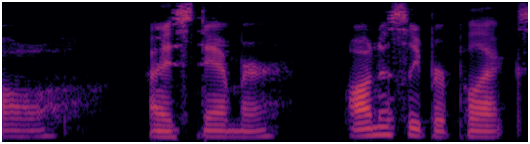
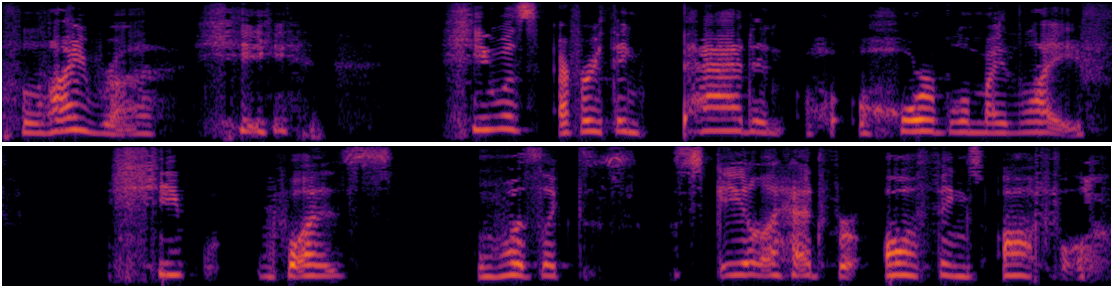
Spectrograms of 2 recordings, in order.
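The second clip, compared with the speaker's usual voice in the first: higher, louder, stammering through tears; sobbing; 7 semitones higher, 5 dB louder than usual. Acted. Moon Dancer telling Lyra about her father, sobbing. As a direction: choke the words between sobs.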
